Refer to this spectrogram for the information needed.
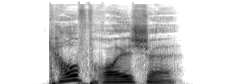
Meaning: nominative/accusative/genitive plural of Kaufrausch
- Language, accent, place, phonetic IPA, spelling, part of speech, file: German, Germany, Berlin, [ˈkaʊ̯fˌʁɔɪ̯ʃə], Kaufräusche, noun, De-Kaufräusche.ogg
